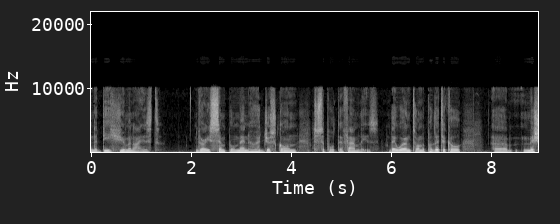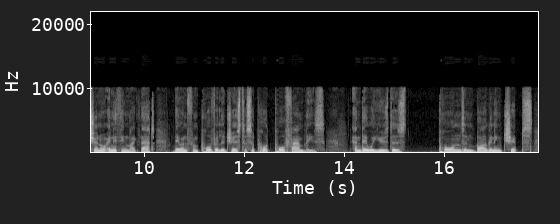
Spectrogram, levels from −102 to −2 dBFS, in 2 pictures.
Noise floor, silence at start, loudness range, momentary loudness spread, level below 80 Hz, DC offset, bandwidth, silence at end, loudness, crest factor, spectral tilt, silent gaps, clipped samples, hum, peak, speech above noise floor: -66 dBFS; 0 s; 2 LU; 12 LU; -42 dBFS; under 0.1%; 10.5 kHz; 0.15 s; -30 LUFS; 18 dB; -5.5 dB/octave; none; under 0.1%; none; -12 dBFS; 37 dB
